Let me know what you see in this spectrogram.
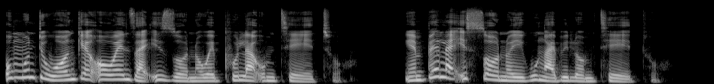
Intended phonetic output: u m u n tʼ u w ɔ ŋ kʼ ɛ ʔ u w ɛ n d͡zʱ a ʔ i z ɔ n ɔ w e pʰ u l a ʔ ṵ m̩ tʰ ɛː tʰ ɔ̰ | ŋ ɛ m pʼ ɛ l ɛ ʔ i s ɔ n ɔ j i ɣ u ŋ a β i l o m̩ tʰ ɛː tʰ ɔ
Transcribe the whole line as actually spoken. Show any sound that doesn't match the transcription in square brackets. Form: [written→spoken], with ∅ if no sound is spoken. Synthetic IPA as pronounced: u m u n tʼ u w ɔ ŋ kʼ ɛ ʔ [u→ɔ] w ɛ n d͡zʱ a ʔ i z ɔ n ɔ w e pʰ u l a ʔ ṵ m̩ tʰ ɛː tʰ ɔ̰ | ŋ ɛ m pʼ ɛ l [ɛ→a] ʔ i s ɔ n ɔ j i ɣ u ŋ a β i l o m̩ tʰ ɛː tʰ ɔ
